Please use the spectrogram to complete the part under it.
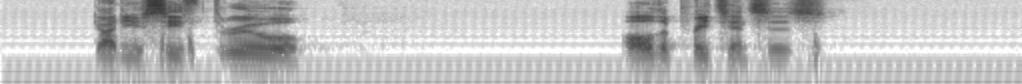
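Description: A man speaks slowly in short phrases through a microphone in a large hall.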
